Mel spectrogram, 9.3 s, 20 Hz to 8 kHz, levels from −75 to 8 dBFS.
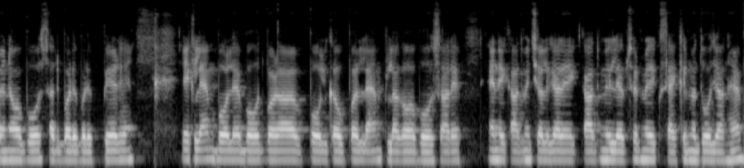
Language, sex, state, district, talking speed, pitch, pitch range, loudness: Hindi, male, Chhattisgarh, Sukma, 250 wpm, 115 Hz, 115-120 Hz, -14 LUFS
